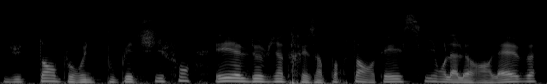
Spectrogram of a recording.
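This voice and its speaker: A man reading an audiobook, voicing a gentle young boy prince who asks earnest, wondering questions. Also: medium pitch, normal speed, no echo, studio quality, close to an everyday voice.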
